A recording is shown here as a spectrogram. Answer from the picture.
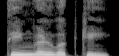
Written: ತಿಂಗಳ್ವಕ್ಕಿ

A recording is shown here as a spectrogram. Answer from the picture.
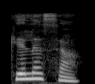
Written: ಕೆಲಸ

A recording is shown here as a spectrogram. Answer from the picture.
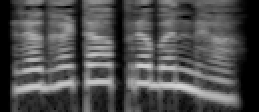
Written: ರಘಟಾಪ್ರಬಂಧ

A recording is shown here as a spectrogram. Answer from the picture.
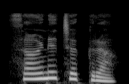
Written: ಸಾಣೆಚಕ್ರ

